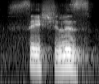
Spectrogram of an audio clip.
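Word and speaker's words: Seychelles: जो ये बड़ा कॉम्प्लेक्स नाम है सेशेल्स, इसको अगर आपको प्रोनाउंस करना है तो इसको आप ऐसे कर सकते हैं, सेशेल्स, इस देश का अगर जो सही प्रोनाउंसिएशन है।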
